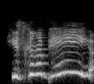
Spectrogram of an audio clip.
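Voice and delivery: giddy, excited exclamation; excited squeal. Real, not acted. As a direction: burst out with delight at the news. Repeats news excitedly.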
